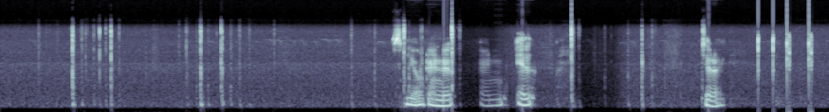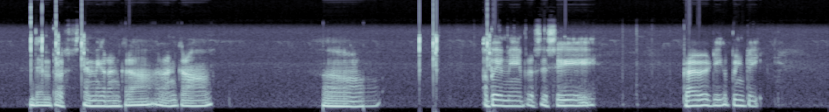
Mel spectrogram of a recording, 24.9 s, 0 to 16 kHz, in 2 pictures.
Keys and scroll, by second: 0.5 Left, 1.1 space, 1.3 Right, 5.2 Down, 9.4 ctrl+s, 19.9 ctrl+Down, 21.7 ctrl+s, 22.5 ctrl+Up.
